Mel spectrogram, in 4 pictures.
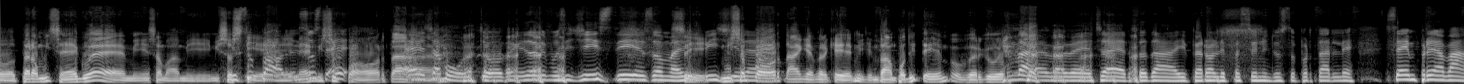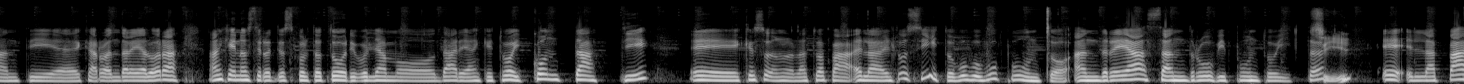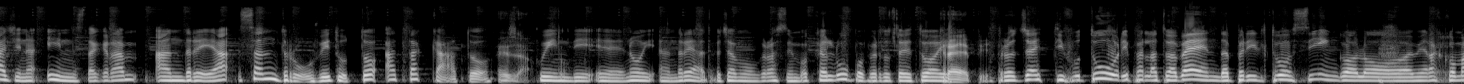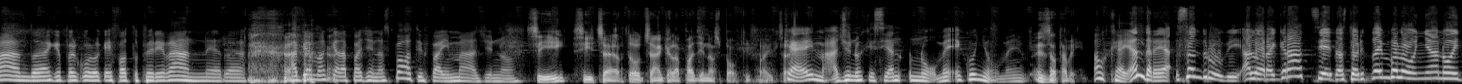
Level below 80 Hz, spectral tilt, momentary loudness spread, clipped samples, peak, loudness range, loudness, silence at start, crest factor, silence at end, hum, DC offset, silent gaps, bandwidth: -68 dBFS; -7.5 dB/octave; 6 LU; under 0.1%; -2 dBFS; 3 LU; -17 LUFS; 0 s; 14 dB; 0 s; none; under 0.1%; none; 15.5 kHz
